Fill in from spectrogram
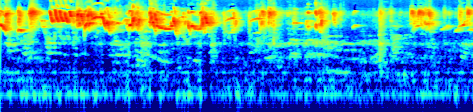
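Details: Energetic pastol song from an Asian pied starling, looping warbled whistles and twisting high notes for three seconds, followed by quieter sporadic chips and squeaks.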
